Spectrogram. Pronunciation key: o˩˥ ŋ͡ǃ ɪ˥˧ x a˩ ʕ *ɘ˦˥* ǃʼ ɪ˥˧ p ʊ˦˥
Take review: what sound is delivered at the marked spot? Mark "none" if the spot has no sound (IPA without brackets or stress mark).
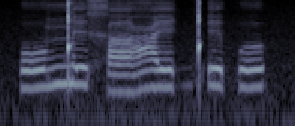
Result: e˦˥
